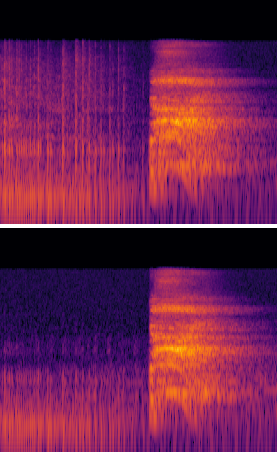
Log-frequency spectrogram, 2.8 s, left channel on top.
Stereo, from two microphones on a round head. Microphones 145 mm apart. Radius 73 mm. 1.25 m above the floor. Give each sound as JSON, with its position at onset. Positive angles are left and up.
{"t": 1.5, "sound": "a shout", "side_deg": -35, "distance_m": 3.0}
